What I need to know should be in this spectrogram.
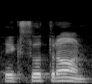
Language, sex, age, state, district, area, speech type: Gujarati, male, 30-45, Gujarat, Surat, urban, spontaneous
